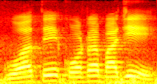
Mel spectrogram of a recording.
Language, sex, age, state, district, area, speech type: Bengali, male, 60+, West Bengal, Purba Bardhaman, urban, read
